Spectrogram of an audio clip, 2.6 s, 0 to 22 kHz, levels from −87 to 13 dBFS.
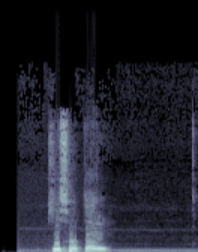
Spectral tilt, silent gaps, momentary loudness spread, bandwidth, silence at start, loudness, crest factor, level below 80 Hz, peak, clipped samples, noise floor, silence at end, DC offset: -5.5 dB/octave; none; 21 LU; 13.5 kHz; 0.65 s; -10 LUFS; 14 dB; -40 dBFS; 0 dBFS; 0.1%; -35 dBFS; 1.15 s; under 0.1%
